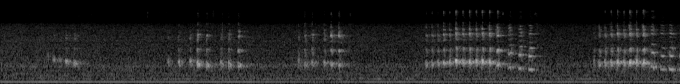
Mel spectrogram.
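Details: Four curious young raccoons on an urban terrace, recorded close up: rapid chittering and trilling bursts that come quicker and louder toward the end, some sliding downward, over a steady low hum.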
